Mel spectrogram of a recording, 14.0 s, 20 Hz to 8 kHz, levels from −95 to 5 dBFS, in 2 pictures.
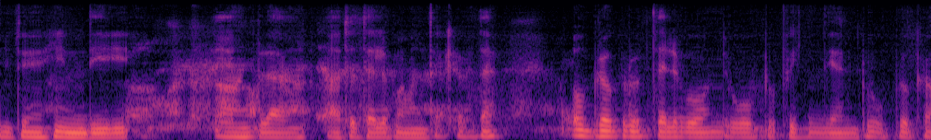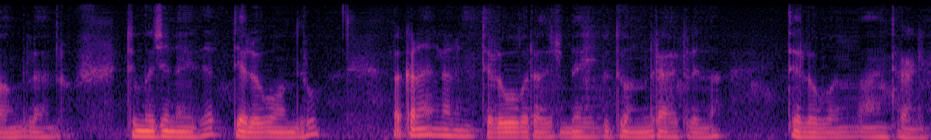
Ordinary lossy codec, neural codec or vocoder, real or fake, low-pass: none; codec, 16 kHz, 0.8 kbps, ZipCodec; fake; 7.2 kHz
